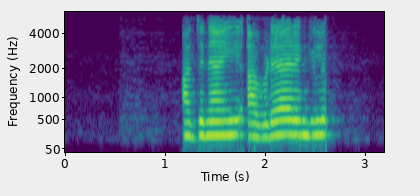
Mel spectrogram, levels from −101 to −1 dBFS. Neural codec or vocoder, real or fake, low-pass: none; real; 5.4 kHz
